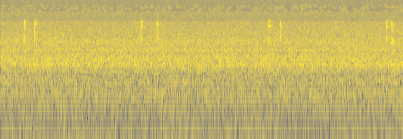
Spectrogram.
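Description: Near silence with faint computer mouse clicks, coming in close pairs about once a second.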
